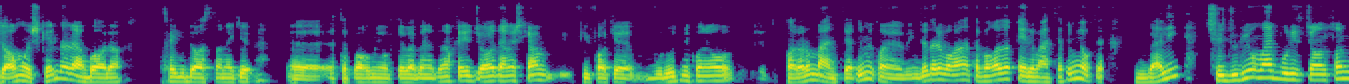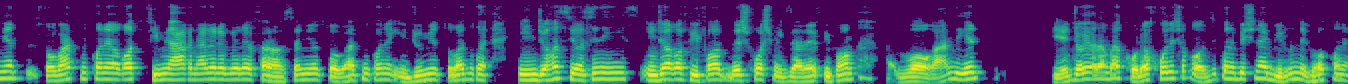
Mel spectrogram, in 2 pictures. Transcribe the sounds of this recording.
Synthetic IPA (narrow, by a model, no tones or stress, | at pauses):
d͡ʒɒhɒmoʃce̞ld̪ɒːɾænbɒhlɒ | xejliːd̪ɒːst̪ɒːnɑcʰe̞ː | t̪ʰːe̞fɒːɣmijo̞ft̪evæbe̞næzæɾæmxe̞jlid͡ʒɒd̪æme̞ʃcʰʲæmfiːfɒcʰevoɾuːd̪̚miːko̞neo | kʰɒːɾhɒːɾomænt̪ʰe̞ɣimiːko̞neiːnd͡ʒɒːd̪ɒːɾeɒːɣeænet̪ʰːefɒːɣɒːt̪eɢe̞jɾemænt̪ʰe̞ɣiːmijo̞ft̪e̞ | væliːt͡ʃʰe̞d͡ʒuːɾiːumæd̪̚buɾisd͡ʒɒnso̞nmijɒːd̪̥̚sohbæt̪ʰmiːkʰo̞neɒːɣɒt̪ʰiːmiːhæɣnæd̪ɒːɾebe̞ɾefæɾɒːnsemijɒd̪̥sohbæt̪miːko̞neʔind͡ʒuːɾmijɒːd̪̥so̞hbæt̪mikone | ind͡ʒɒːɦɒːsiɒːsiːnist̪ind͡ʒɒːɣɒfifɒbeeʃxoʃmiɡzæɾefifɒmvɒːɣeænd̪iɡe | jed͡ʒɒːjiɒd̪æmbɔjæd̪̚kʰoɾejxo̞d̪e̞ʃoɢɒːziːkʰonebe̞ʃiːnæbiːɾunːe̞ɡɒːhkone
